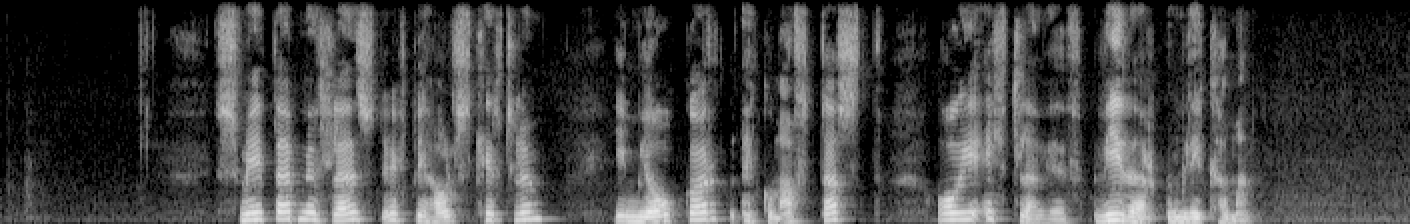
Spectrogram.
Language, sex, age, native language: Icelandic, female, 60-69, Icelandic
